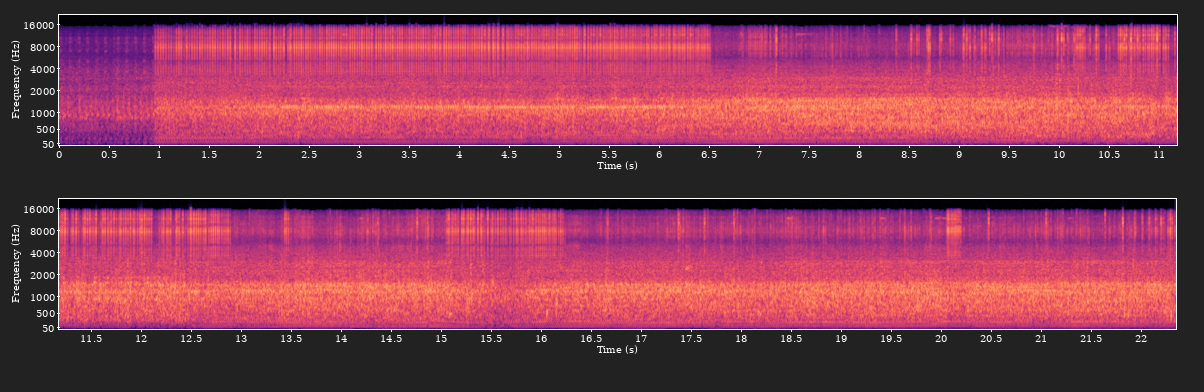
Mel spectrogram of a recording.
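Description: An all-terrain vehicle engine runs close by, its pitch rising and falling as it revs.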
